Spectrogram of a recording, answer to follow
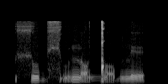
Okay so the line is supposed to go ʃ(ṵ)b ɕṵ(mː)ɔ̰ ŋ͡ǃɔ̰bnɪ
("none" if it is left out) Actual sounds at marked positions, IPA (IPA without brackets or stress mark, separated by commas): u, n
